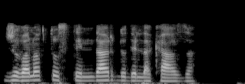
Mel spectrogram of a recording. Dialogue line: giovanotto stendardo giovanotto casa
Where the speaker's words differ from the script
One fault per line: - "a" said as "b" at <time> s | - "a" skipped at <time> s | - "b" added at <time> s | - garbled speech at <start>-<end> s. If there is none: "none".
- "giovanotto" said as "della" at 1.3 s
